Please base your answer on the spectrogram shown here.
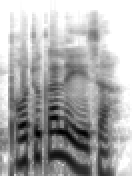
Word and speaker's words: Portugaleser: Well, the correct pronunciation would be portugaleser, meaning coins from Portugal.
